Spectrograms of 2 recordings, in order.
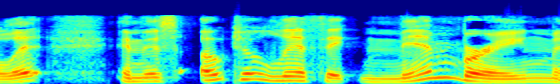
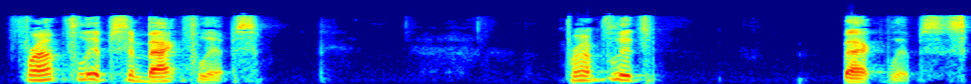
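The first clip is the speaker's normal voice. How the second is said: interrupted by hiccups, higher pitch; 3 semitones higher than usual. Explaining head movements to an audience, hiccuping. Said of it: "I keep hiccuping".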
